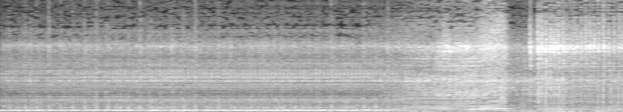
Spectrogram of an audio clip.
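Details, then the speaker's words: Yamaha Banshee two-stroke twin ATV on a ride after misfire chase (new plug caps, coil swap didn't cure it): carb needles moved back to middle position, even drone climbing cleanly as throttle opens, no popping; miss gone, running normally. "I feel like a complete idiot but the miss is gone so just moving the needles back up to the middle position straightened it out"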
